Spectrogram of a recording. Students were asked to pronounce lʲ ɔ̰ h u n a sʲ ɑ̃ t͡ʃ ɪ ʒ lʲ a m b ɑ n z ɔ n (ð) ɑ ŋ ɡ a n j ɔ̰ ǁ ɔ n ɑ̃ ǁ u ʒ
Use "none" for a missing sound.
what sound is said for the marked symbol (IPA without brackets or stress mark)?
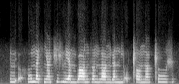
ð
